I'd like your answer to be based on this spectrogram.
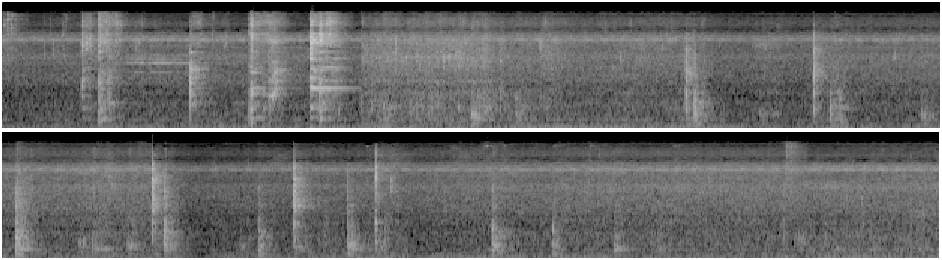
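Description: Chana dal with its cooking water is stirred into spiced oil in a pan, with irregular spoon clinks and scrapes against the metal over a low, steady sizzle.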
